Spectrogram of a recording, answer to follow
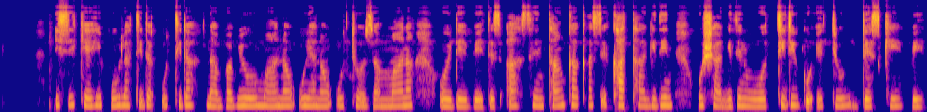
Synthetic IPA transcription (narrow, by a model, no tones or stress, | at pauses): ʔɪsːɪke̞ːɦɪpuːlɐt̪ːɪd̪ɐʊt̪ːɪd̪ɐnɐbːɐbɪjomaːnɐwʊjɐnɐwʊt̪ːɪjɔzɐmːaːnɐʔɔjd̪e̞ːbe̞ːt̪ːesɐsɪnt̪ʰːɐŋkːɐkʼɐsːɛkʰɐt̪ʰːaːɡɪd̪ɪnʊʃaːɡɪd̪ɪnwɔt̪ːɪd̪ɪɡɔʔɛt̪ːɪjɔd̪ɛskʰeːb̥e̞ːt̪ː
